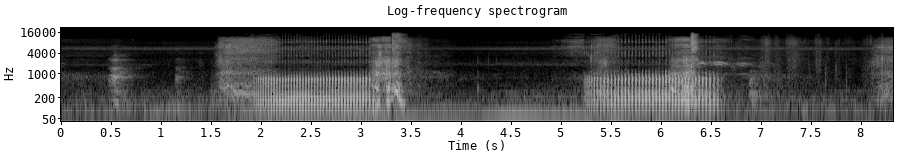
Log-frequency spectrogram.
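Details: A pug: loud, rattling, fluttery snores on the in-breath with quieter out-breaths, about two breaths in eight seconds; snoring.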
